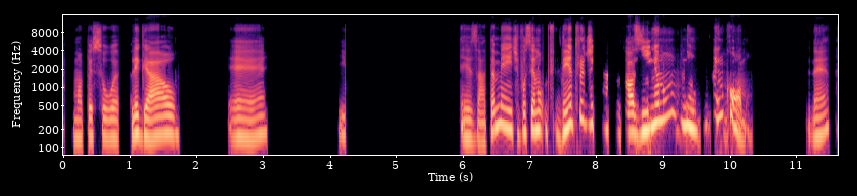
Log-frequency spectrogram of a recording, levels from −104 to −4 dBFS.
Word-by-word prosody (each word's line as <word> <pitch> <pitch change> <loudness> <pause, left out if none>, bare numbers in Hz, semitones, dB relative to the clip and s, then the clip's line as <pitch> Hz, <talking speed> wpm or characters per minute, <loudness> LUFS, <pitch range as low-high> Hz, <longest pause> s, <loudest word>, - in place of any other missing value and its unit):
uma 150 -1 -6
pessoa 150 -1 -3 0.2
legal. 165 +1 +2 0.8
É. 150 +2 -4 1.1
E - - -7 1.7
Exatamente, 185 - -1
você 185 +3 0
não 200 +1 +3
f 195 - -13
dentro 240 - +2
de 250 -2 -3 0.2
casa 190 -5 -11 0.2
sozinha 200 +10 +5
não 335 +7 0
não 230 -5 +4 0.2
tem 315 +4 -1
como, - - +1 0.9
né, 160 +5 -3
175 Hz, 95 wpm, -21 LUFS, 155-220 Hz, 1.7 s, sozinha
